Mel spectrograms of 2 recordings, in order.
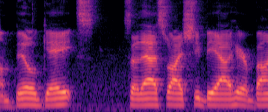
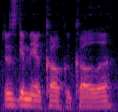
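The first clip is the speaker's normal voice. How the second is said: usual speaking voice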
